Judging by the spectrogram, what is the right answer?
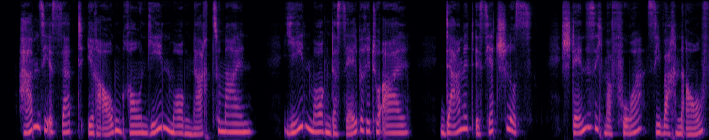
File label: GERMAN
